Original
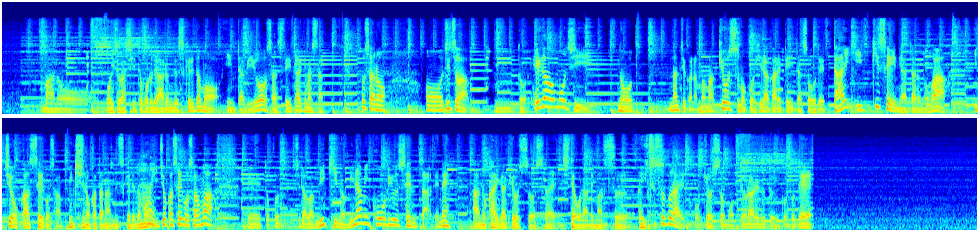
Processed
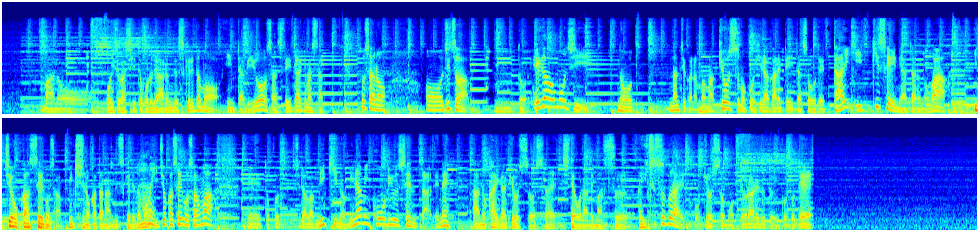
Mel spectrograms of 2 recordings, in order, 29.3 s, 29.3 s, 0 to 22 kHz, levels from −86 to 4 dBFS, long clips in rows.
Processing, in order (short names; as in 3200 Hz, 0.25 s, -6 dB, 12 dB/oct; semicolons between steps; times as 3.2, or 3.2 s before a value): 14.19–15.44 low shelf 470 Hz +8.5 dB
